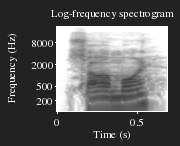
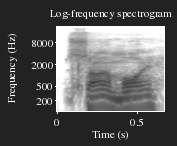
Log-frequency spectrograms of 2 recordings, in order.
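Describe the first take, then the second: No difference in how they are said.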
